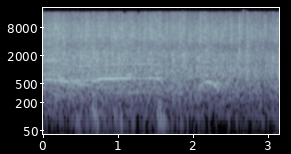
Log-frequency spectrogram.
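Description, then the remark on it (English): An audience claps their hands during a church sermon, answering the preacher's call to clap and say amen, in a steady, dense burst of applause that holds at an even loudness throughout, with a few faint voices calling out underneath. “Would somebody clap your hands and say amen to that?”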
